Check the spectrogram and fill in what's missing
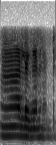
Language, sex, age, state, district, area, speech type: Telugu, female, 60+, Andhra Pradesh, West Godavari, rural, conversation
